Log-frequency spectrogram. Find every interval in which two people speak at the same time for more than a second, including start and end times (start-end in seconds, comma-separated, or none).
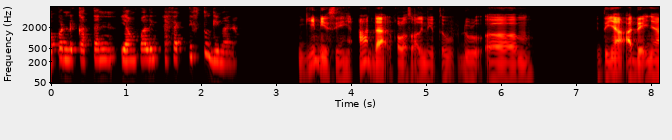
none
